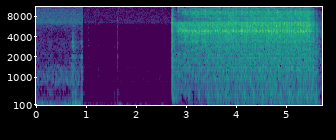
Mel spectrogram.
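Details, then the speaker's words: Neglected Ariens 42" riding mower, 17.5 hp Briggs & Stratton, Nikki carburetor, with fresh fuel, new fuel filter and good fuel flow: it cranks, sputters, then runs ragged. It only runs smoothly at certain throttle positions. "Only seems to run smoothly at certain throttle positions. I'm not quite sure what's up with it."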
